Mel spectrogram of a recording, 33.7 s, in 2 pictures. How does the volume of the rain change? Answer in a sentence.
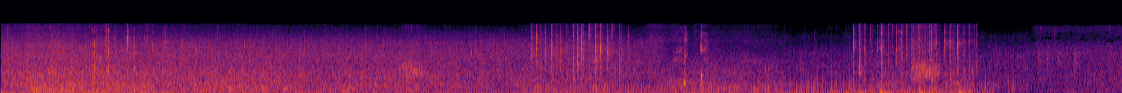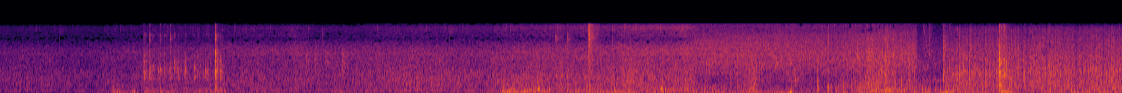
The volume of the rain goes down, then up.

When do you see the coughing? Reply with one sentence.
The coughing can be heard from 10.1 to 10.7 s.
